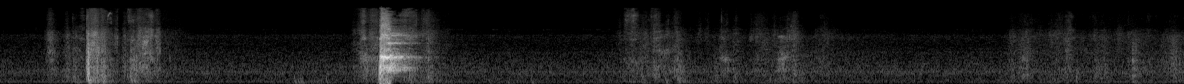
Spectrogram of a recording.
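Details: Grumpy French Bulldog, unhappy about the camera in the morning, gives short rough broadband grumbles and bark-like bursts near the start and middle, then softer grumbling sputters toward the end, indoors with quiet pauses between.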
